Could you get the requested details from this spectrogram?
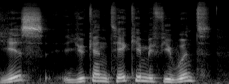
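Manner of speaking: put-on high-pitched South African accent, teacher voice. Quoting a teacher from the speaker's school days, in a South African accent. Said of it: "she was South African".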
